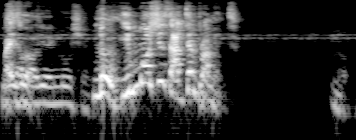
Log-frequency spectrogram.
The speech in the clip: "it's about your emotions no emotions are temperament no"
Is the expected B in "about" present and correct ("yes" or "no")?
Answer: no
